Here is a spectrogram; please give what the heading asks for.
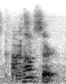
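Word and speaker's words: ConcRT: is you can guess we pronounce concert this is concert yeah and concert is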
